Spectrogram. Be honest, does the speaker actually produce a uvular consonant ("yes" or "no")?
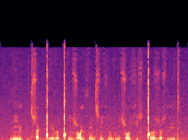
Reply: no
